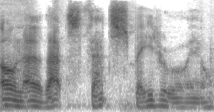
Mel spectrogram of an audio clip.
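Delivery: slow, unhurried, drawn-out delivery. Joking about an actor's massage oil: imitating James Spader. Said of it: "and he'd be like".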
